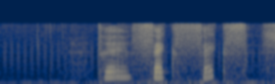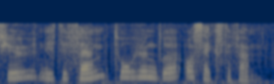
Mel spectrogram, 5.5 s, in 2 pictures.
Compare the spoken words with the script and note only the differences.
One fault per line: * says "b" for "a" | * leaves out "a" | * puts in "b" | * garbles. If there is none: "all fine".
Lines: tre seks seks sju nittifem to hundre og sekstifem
all fine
